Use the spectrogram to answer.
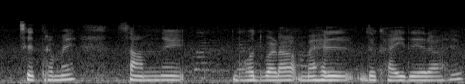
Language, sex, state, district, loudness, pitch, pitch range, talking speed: Hindi, female, Maharashtra, Aurangabad, -20 LUFS, 195 Hz, 190-205 Hz, 130 wpm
